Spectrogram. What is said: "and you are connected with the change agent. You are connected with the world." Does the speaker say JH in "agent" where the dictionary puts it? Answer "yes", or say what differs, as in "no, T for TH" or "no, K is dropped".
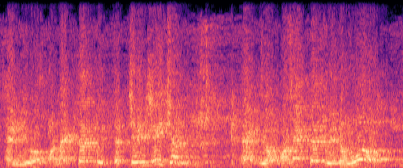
no, SH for JH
